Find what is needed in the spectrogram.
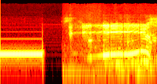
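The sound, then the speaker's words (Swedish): A telephone tone sounds as a single steady, mid-pitched beep, then cuts off to a brief silence before a voice begins speaking. “Då tänkte jag att vi skulle ringa ett samtal faktiskt.”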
